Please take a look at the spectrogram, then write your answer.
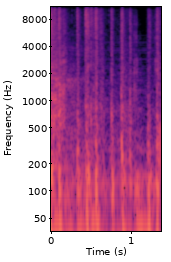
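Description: Hooves of a horse in the Minecraft video game clip-clop in a steady, quick trotting rhythm, each footfall a short hollow knock, fairly quiet with no voice over them.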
